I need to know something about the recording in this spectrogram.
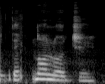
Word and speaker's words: technology: So technology ends with j. So the stress is on the third syllable counting from the ending. So the stress the stress in technology is on n o.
